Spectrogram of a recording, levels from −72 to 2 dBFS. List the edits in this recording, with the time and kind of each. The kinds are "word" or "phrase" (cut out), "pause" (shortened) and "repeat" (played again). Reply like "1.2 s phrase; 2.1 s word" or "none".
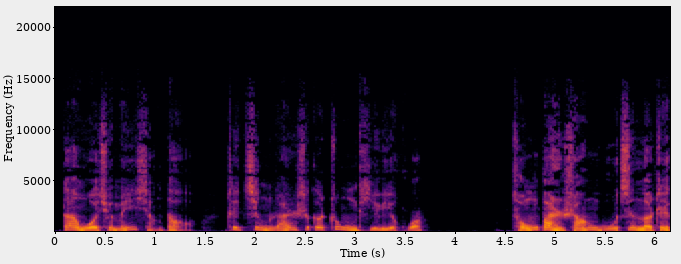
none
